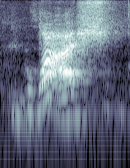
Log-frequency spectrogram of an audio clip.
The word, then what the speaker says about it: gouache: So anyway, so gouache is pronounced like squash.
